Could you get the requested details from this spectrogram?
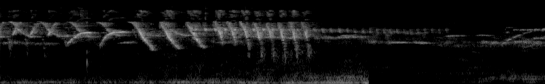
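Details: Male canary in excited song meant to stimulate a female for mating. Varied looping swoops lead into a fast even trill, then softer sustained notes, over a low rumbling background during the first few seconds.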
